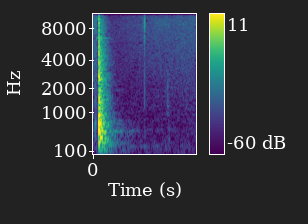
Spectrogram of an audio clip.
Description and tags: Hammer Hit 5
Several hits (on wood) with a medium-sized hammer.
hammer, hammering, hit, tap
